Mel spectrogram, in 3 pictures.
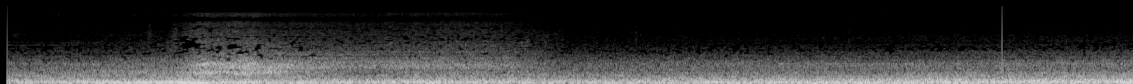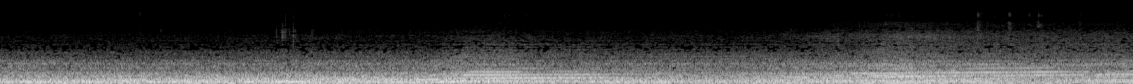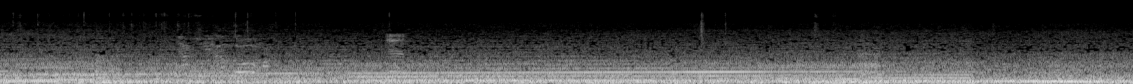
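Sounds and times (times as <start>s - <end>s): engines and road noise drone: 0.0s - 33.9s
engines revving through gears: 15.4s - 18.0s, 18.9s - 33.9s.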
